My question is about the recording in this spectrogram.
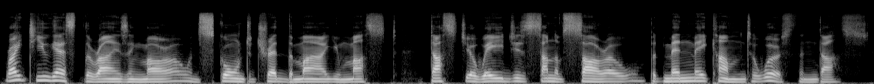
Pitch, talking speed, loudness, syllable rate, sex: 135 Hz, 190 wpm, -17 LUFS, 4.2 syllables/s, male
